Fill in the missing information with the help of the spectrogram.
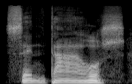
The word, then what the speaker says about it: sentaos: sentaos. So you don't pronounce the D.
